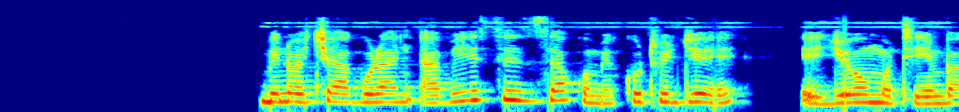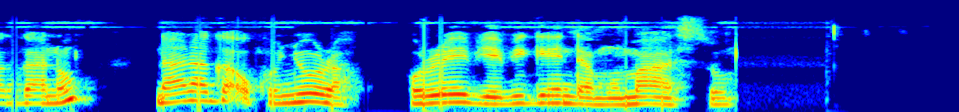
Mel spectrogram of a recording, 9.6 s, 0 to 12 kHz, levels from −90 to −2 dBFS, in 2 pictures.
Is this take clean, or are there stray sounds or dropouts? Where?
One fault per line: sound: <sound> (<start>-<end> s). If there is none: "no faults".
no faults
